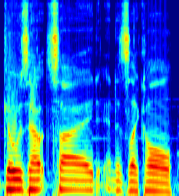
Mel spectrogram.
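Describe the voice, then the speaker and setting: A laid-back co-host in a casual movie podcast, trading dry jokes and swearing with easy laughter. The voice sits at a middle pitch. Faint music runs underneath. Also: level tone, measured pace, warm tone. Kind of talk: casual movie recap chat.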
